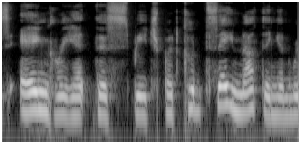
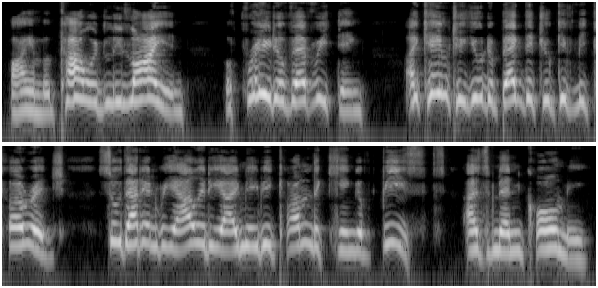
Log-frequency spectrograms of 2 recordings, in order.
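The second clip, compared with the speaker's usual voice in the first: higher, louder pleading lion voice; cowardly lion; 6 semitones higher, 5 dB louder than usual. A narrator's reading. The lion begging Oz for courage, higher and pleading. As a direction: beg like a big beast who is scared.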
